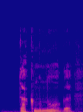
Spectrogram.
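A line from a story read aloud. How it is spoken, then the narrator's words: Barely audible protest. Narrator (Russian): еле слышно запротестовала Слайти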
